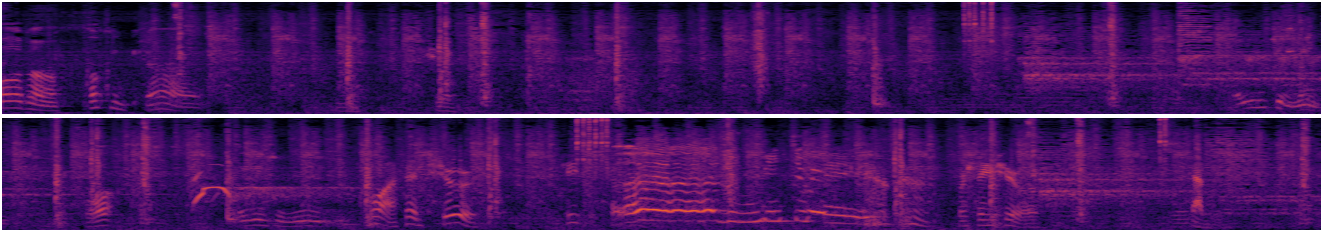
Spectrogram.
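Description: A machine rattles and clicks steadily.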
